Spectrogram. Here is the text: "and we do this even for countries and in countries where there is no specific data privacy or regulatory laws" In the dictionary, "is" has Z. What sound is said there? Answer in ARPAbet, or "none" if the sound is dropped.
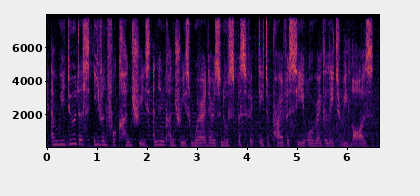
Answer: Z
